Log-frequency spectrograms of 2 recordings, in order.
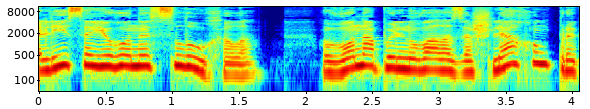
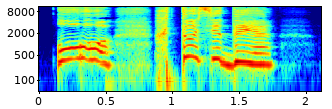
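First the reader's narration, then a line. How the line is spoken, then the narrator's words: Exclaiming. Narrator (Ukrainian): вигукнула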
